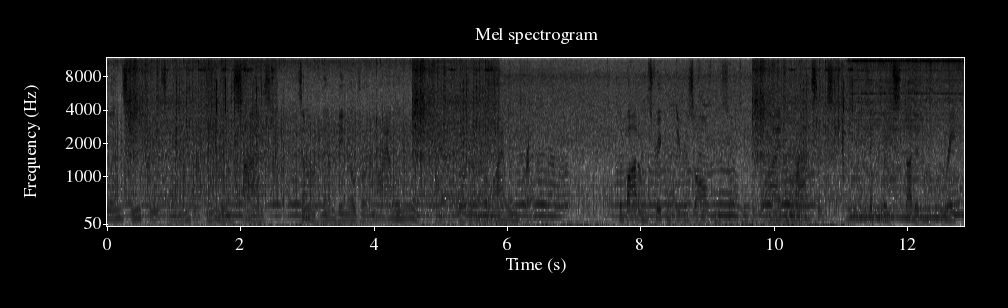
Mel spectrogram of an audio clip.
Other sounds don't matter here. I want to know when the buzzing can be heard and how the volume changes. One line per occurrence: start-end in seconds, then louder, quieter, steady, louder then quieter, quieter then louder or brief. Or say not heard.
0.1-12.8 louder.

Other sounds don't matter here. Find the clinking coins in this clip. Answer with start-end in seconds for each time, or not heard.
0.2-2.6, 4.5-6.0, 9.7-11.3.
